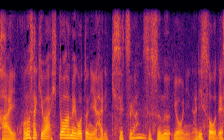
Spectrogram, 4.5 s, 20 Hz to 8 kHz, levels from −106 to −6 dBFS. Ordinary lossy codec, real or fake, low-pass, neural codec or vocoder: none; real; 7.2 kHz; none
